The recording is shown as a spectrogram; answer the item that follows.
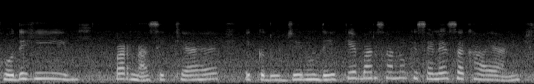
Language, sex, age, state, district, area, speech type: Punjabi, female, 30-45, Punjab, Bathinda, rural, spontaneous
